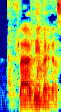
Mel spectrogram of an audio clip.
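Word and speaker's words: Flavivirus: গুলোকে আমরা কি বলি ফ্লাভি ভাইরাস বলি বুঝছো ফ্লাভি ভাইরাস এভাবে উচ্চারণ করা উচিত।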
